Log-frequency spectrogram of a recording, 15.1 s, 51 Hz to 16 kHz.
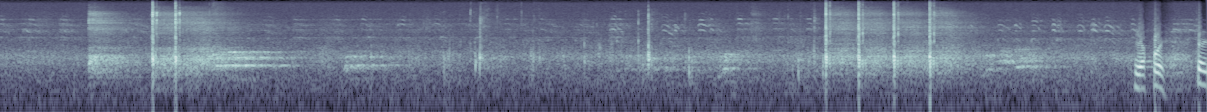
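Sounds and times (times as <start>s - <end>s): small birds chirping: 0.0s - 15.0s
gas pistol shots cracking: 1.1s - 3.3s, 10.1s - 12.5s.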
